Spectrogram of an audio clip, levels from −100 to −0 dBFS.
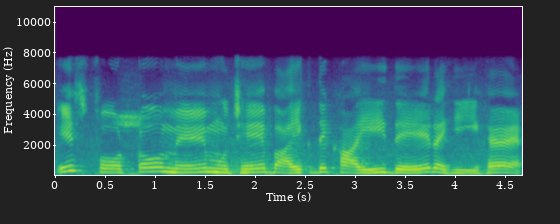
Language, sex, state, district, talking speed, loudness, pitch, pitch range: Hindi, female, Madhya Pradesh, Katni, 115 wpm, -13 LUFS, 225 Hz, 205-245 Hz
